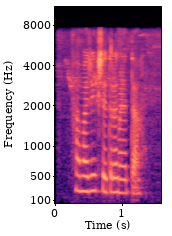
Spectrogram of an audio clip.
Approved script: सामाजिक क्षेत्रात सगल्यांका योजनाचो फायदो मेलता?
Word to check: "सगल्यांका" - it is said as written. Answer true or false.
false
